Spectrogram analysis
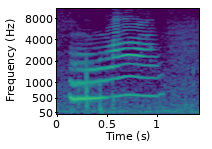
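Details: Three-week-old kitten giving a single clear meow, about one second long, high and steady with a slight rise at the end, in a quiet room.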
